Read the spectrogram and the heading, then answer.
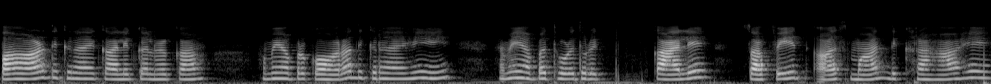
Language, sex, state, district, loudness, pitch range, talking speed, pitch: Hindi, female, Rajasthan, Nagaur, -21 LUFS, 235-280 Hz, 145 wpm, 255 Hz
